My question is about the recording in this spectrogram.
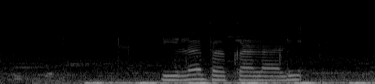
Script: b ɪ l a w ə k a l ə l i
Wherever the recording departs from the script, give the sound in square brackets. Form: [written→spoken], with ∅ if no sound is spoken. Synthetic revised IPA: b [ɪ→i] l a [w→b] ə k a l [ə→a] l i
